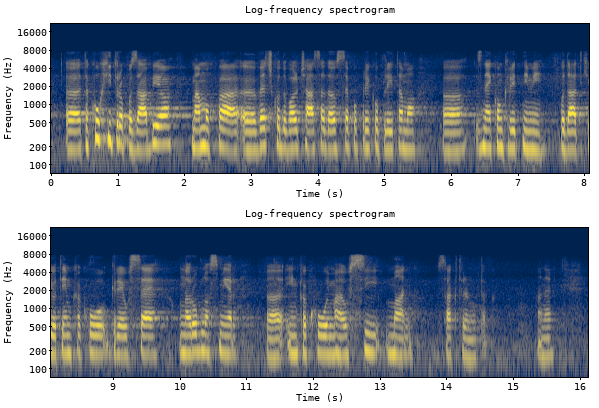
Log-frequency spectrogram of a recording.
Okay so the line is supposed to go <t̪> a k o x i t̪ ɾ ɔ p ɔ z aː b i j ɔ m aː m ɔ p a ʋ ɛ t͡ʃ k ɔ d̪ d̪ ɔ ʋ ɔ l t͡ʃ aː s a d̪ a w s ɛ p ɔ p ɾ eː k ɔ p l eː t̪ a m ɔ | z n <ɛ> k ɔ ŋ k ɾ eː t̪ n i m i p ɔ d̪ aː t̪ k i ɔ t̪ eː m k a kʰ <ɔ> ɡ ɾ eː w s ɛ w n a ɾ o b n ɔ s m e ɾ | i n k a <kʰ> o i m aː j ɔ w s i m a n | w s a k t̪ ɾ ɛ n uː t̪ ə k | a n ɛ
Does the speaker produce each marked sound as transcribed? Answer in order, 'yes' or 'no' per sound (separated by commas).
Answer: yes, yes, no, yes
